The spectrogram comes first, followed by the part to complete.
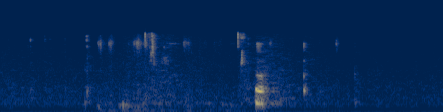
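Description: Faint scattered clicks, with one brief vocal sound about two and a half seconds in.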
